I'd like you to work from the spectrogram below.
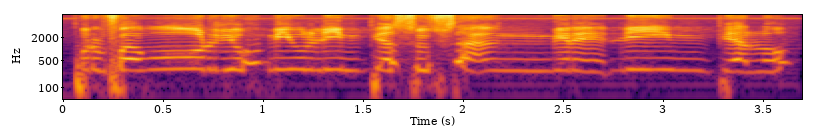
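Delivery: retold weeping plea, stretched words; tearful pleading prayer. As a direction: imitate a brother crying out to God. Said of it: "el hermano lloraba y decía".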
